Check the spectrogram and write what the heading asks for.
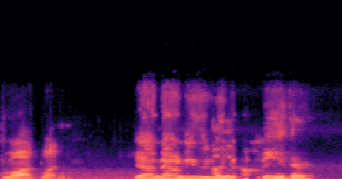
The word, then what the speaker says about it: Magdalene: same in britain uh everybody knows i think that uh magdalene is pronounced maudlin but there are places where it is actually pronounced magdalene uh we used to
